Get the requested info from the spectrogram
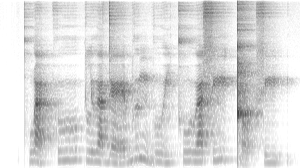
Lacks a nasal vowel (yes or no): yes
